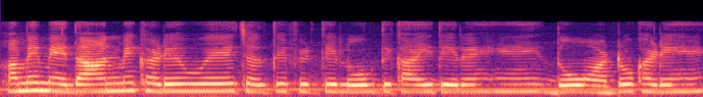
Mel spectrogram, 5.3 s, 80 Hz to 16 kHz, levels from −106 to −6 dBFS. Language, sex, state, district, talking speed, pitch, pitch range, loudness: Hindi, female, Madhya Pradesh, Bhopal, 180 wpm, 240 Hz, 230-245 Hz, -16 LUFS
